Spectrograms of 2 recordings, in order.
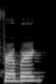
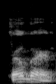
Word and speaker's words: Froberg: I'm here with uh Tyler froberg did I pronounce it right froberg froberg that's right exactly how it's SP okay good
